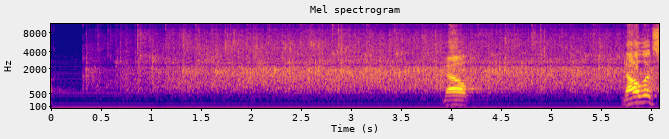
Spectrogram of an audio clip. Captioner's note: applause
